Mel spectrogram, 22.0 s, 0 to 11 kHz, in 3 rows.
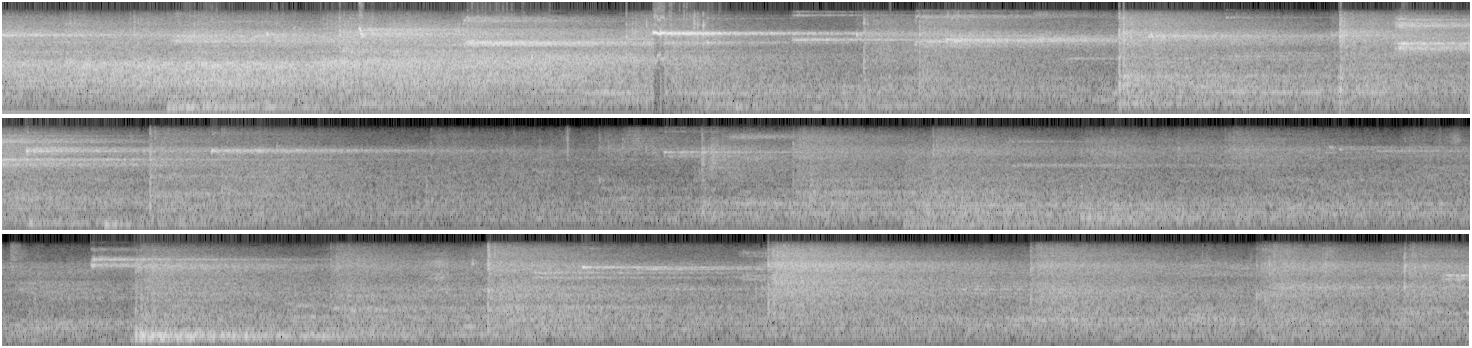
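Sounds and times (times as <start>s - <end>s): shoes squealing on wooden floor: 0.0s - 9.4s, 10.6s - 11.3s, 17.3s - 18.5s
racket hitting shuttlecock: 5.6s - 8.6s, 18.5s - 19.1s.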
